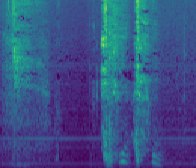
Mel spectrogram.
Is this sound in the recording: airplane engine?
no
